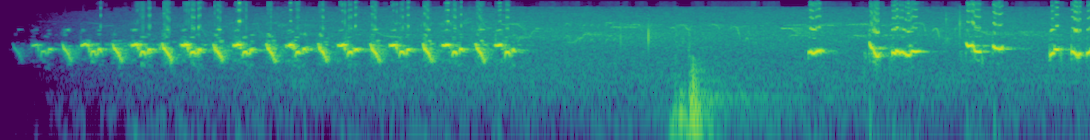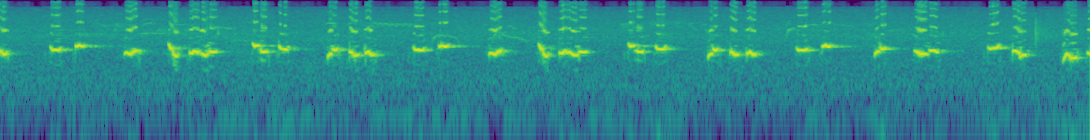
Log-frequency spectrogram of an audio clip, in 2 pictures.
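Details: Yellow-vented bulbul lure song meant to make a caged bird sing: a fast rapid trill of repeated notes, a low thump, then a long run of liquid, bubbly whistled phrases repeated steadily.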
